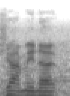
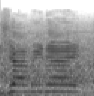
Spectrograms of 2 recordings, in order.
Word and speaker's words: Jaminet: Don't pronounce the CH. There we go. Now we all know. So, a sing-song ahead of Jaminet.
